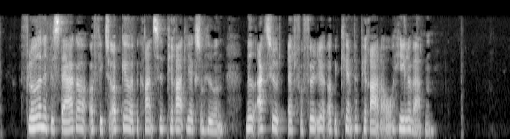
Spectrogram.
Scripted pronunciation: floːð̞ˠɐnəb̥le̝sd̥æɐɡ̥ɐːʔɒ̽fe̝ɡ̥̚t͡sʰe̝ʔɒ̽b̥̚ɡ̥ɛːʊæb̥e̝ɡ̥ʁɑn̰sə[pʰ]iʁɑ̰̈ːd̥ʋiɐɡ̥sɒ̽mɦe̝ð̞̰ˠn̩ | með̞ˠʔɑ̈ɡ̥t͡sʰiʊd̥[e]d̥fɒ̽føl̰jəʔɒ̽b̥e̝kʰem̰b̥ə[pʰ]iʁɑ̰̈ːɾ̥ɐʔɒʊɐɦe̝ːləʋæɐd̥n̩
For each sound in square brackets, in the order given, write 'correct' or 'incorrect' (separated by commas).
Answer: correct, incorrect, correct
